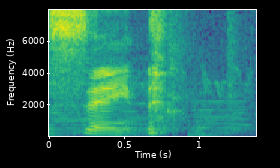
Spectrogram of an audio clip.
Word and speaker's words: Sainte: Oh, you pronounce it Saint.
